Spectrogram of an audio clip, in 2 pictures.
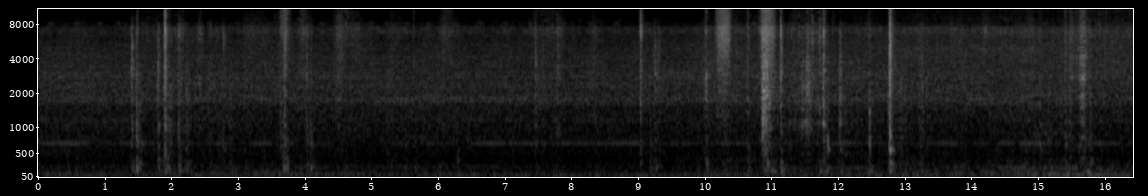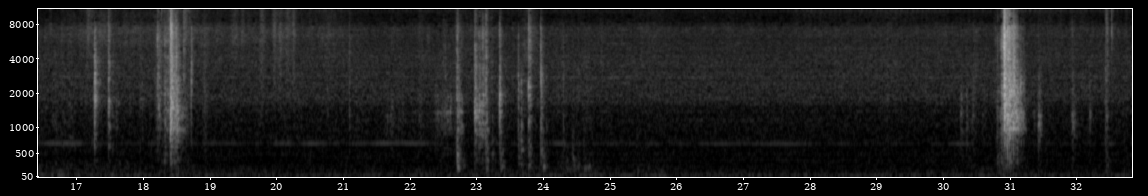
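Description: Scattered light knocks and clicks from hands working at a car's underside and rocker panel, the loudest about eighteen seconds in and a small cluster a few seconds later, over a low steady outdoor rumble.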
